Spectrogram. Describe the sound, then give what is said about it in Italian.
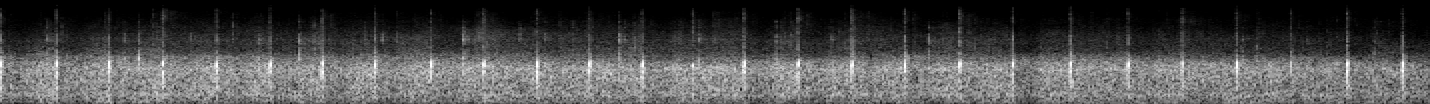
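An audience applauds Monsignor Stanislav Zvolenský steadily for several seconds, a dense wash of many hands clapping at an even level, with a few sharper claps standing out in a regular rhythm. “Facciamogli un grande applauso per tutto quello che ha fatto e che fa.”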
